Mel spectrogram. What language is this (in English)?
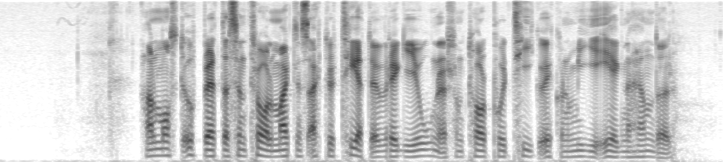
Swedish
